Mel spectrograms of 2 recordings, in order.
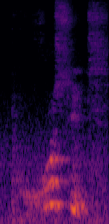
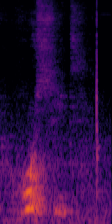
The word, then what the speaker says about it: prosit: So, this one, prosit. Prosit.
